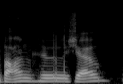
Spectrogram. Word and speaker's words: Bong Joon-ho: Bong Joon-ho.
